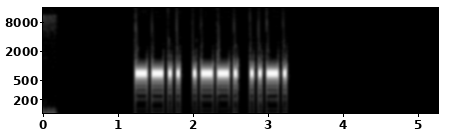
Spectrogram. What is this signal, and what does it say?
Morse code, heard as a keyed tone, about 22 wpm, 700 Hz. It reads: ZPF
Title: USA Call Sign Postfixes - 3 Letters 22wpm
